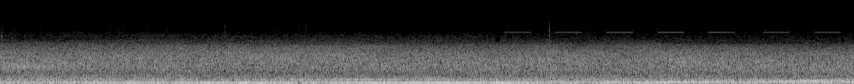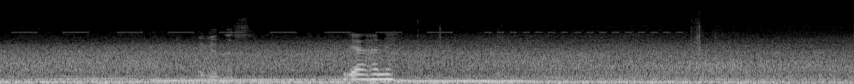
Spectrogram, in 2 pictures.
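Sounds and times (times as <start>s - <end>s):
car engine hum: 0.0s - 17.0s
road noise: 0.0s - 17.0s.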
